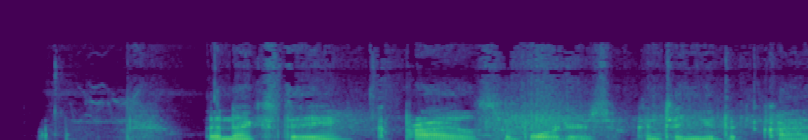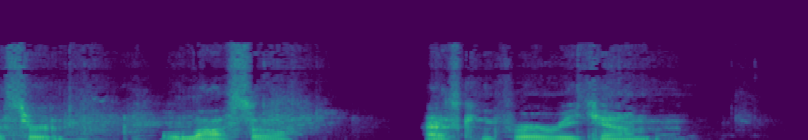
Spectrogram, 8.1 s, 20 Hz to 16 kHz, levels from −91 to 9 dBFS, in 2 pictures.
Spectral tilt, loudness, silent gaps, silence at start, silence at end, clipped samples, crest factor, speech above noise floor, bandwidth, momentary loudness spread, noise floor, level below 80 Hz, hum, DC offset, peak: -5.5 dB/octave; -27 LUFS; none; 0.2 s; 0.65 s; under 0.1%; 24 dB; 41 dB; 11.5 kHz; 17 LU; -68 dBFS; -50 dBFS; none; under 0.1%; -4 dBFS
